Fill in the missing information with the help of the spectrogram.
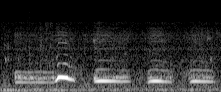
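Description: A Mourning Dove gives four soft, hollow, low coos, the first rising and the rest steady, about one per second, over faint background hiss.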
